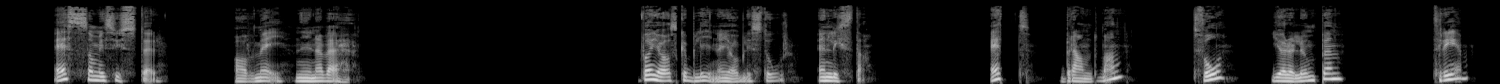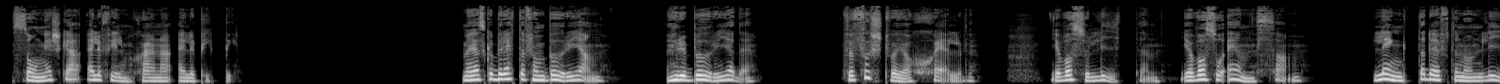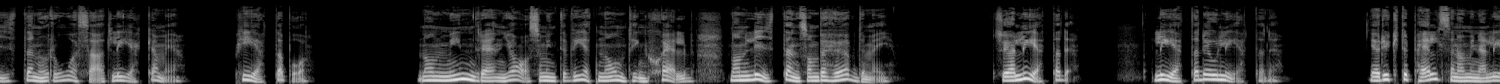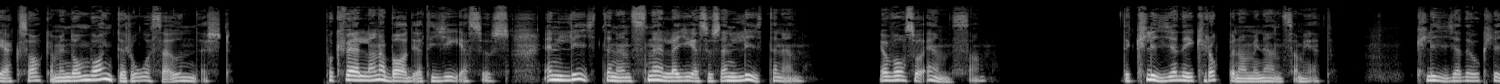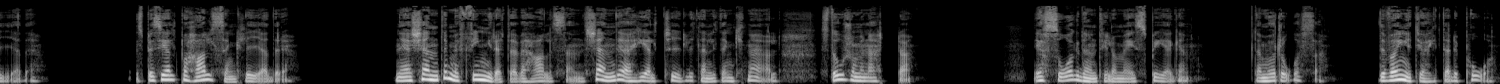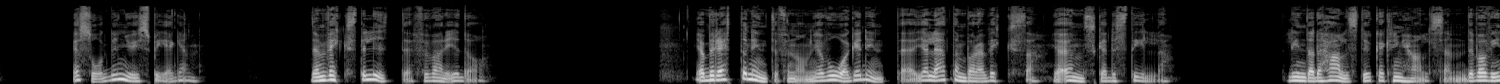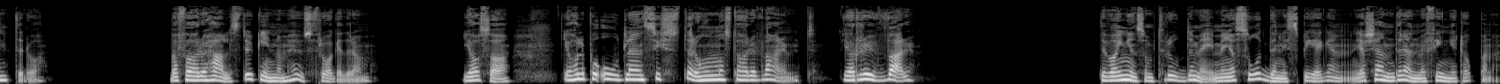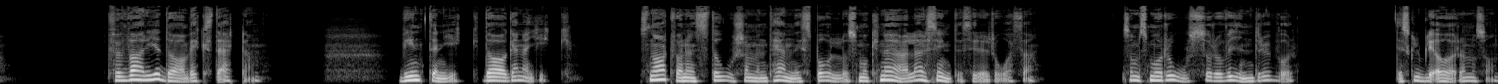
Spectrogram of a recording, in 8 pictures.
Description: S som i syster – Ljudbok – Laddas ner
Uppläsare: Nina Wähä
